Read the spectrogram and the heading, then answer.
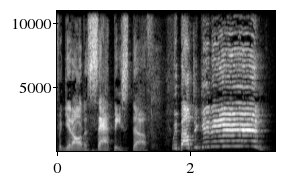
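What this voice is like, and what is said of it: Screaming excitedly. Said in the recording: “He's screaming.”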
